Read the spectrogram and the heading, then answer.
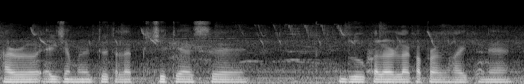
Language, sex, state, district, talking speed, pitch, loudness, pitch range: Nagamese, male, Nagaland, Dimapur, 160 wpm, 115 Hz, -15 LUFS, 110-120 Hz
